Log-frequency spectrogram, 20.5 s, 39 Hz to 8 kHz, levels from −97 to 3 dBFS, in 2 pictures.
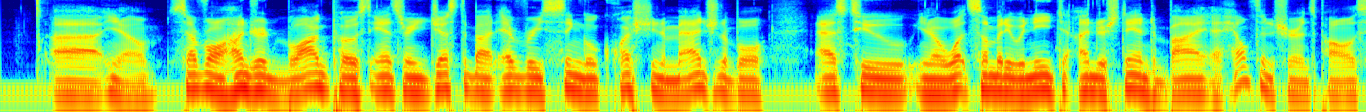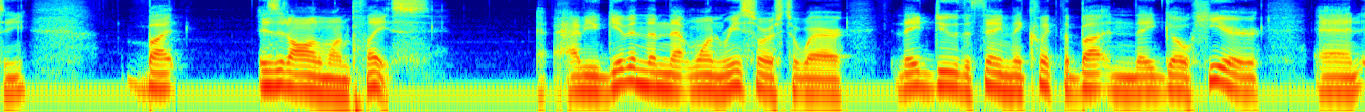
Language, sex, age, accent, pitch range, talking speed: English, male, 30-49, American, 95-120 Hz, 170 wpm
